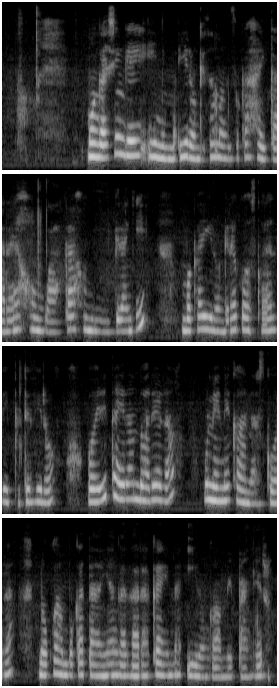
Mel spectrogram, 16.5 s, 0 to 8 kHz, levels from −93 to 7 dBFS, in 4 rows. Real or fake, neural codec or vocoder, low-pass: real; none; 7.2 kHz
